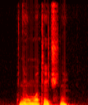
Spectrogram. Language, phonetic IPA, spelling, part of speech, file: Polish, [ˌpnɛwmaˈtɨt͡ʃnɨ], pneumatyczny, adjective, LL-Q809 (pol)-pneumatyczny.wav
